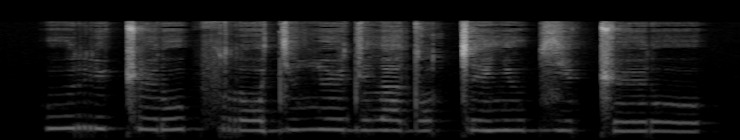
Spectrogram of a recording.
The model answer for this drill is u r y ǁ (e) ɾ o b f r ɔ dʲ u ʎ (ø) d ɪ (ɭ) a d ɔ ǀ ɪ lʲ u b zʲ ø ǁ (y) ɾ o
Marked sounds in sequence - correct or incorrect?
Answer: incorrect: ø, correct, incorrect: l, incorrect: ø

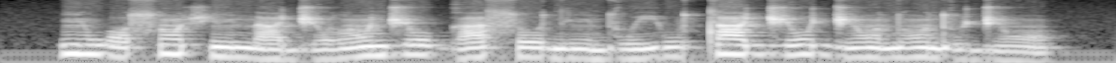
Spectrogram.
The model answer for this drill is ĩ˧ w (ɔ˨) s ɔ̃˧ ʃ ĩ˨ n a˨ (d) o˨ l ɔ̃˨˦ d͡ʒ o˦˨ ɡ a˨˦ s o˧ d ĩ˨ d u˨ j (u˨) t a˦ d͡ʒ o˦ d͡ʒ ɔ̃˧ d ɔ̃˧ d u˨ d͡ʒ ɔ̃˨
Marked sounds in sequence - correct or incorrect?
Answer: correct, incorrect: d͡ʒ, incorrect: u˧

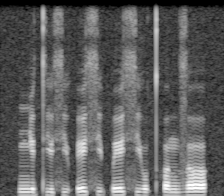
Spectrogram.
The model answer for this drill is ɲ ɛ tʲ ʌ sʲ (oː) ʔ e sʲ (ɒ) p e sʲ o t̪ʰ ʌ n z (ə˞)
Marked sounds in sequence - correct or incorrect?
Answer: incorrect: o, incorrect: ʌ, incorrect: ʌ

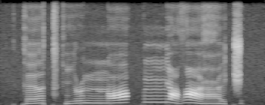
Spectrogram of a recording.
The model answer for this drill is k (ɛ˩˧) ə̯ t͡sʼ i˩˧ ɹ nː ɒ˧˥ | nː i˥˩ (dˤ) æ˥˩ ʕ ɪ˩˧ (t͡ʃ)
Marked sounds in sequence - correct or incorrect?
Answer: correct, incorrect: ðˤ, correct

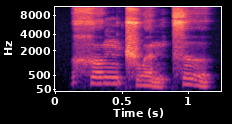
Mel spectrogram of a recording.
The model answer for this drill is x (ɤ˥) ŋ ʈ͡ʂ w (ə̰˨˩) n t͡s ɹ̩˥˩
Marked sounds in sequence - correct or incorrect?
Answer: correct, correct

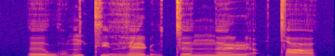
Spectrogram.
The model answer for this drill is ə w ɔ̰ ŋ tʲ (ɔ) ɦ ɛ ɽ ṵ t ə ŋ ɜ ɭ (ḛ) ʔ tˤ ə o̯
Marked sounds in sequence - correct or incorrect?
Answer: correct, correct

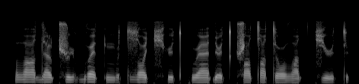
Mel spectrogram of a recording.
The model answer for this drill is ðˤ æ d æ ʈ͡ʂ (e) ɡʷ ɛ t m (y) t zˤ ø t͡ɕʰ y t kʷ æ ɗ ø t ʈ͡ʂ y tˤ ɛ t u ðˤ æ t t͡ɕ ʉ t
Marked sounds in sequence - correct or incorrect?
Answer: incorrect: y, incorrect: u

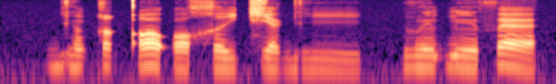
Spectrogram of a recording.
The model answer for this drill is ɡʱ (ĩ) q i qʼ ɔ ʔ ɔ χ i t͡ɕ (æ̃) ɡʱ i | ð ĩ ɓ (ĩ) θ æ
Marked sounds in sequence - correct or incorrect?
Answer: correct, incorrect: æ, correct

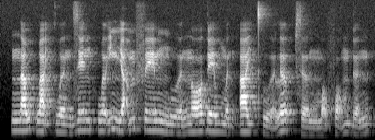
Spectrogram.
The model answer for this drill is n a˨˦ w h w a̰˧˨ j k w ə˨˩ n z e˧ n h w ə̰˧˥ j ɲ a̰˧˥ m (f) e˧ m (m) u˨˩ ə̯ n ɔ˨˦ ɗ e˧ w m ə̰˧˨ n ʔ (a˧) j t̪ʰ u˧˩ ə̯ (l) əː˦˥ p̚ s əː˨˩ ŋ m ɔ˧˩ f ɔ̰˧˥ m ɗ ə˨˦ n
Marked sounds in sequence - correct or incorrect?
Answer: correct, incorrect: ŋ, correct, correct

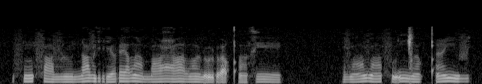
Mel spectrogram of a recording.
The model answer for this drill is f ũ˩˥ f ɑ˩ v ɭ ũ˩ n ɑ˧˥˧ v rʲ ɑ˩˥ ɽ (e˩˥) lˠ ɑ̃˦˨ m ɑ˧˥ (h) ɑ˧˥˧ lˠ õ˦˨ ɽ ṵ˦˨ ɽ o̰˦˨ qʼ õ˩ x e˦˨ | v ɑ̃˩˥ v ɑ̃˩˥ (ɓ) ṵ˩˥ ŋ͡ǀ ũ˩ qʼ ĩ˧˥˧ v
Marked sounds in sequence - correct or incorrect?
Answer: correct, incorrect: ʕ, incorrect: f

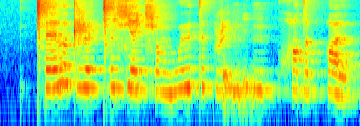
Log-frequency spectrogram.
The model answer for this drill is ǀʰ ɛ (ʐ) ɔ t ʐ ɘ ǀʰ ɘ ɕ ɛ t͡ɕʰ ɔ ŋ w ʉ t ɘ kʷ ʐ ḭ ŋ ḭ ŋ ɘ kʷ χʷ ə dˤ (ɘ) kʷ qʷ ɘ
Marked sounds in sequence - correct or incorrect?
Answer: incorrect: l, incorrect: ʉ

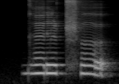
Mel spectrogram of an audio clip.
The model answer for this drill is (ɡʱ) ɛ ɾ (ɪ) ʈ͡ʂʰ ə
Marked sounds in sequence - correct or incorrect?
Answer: correct, correct

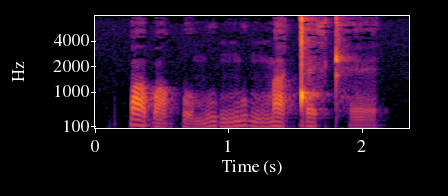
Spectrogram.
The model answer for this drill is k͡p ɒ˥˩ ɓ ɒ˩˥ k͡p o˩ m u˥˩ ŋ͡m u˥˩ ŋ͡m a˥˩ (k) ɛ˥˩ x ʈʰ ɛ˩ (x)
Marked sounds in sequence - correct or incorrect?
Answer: incorrect: ǃ, incorrect: none

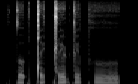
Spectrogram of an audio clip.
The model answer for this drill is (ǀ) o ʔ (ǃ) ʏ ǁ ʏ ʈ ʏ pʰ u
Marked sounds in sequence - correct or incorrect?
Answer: incorrect: t̪, correct

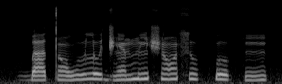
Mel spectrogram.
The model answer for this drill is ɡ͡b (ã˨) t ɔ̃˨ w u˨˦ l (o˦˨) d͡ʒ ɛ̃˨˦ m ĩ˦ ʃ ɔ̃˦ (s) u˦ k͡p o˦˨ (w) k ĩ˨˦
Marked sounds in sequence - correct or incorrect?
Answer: incorrect: a˨, correct, correct, incorrect: none

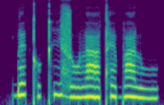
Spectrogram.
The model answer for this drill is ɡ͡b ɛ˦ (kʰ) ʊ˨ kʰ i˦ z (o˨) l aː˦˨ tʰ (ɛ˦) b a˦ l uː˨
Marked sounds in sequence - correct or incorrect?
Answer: correct, correct, correct

